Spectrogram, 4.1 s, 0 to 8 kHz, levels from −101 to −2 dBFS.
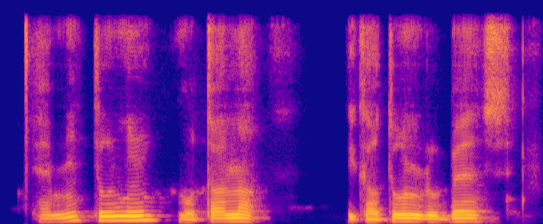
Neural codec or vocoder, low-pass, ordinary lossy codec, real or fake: autoencoder, 48 kHz, 32 numbers a frame, DAC-VAE, trained on Japanese speech; 7.2 kHz; none; fake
